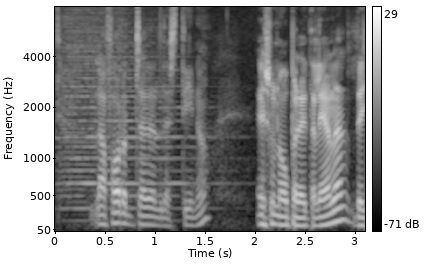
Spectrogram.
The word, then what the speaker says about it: la forza del destino: la fuerza del destino con pronunciación italiana la forza del destino es una ópera italiana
